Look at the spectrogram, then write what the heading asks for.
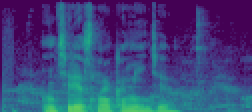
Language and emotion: Russian, neutral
